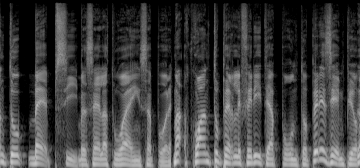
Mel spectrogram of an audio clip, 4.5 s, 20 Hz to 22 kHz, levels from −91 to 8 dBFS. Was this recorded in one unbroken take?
yes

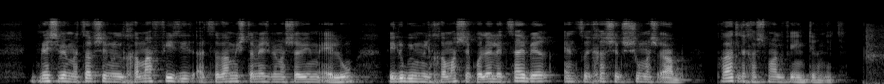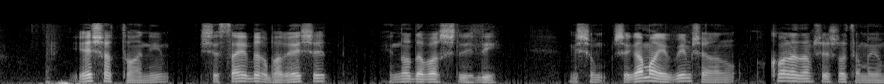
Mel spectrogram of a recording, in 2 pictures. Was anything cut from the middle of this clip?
no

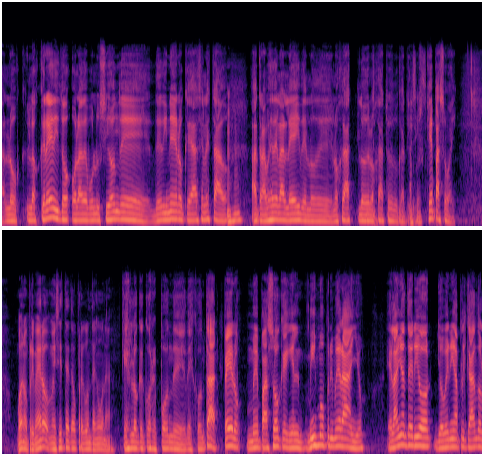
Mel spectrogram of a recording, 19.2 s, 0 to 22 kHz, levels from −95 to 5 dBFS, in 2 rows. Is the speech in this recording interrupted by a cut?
yes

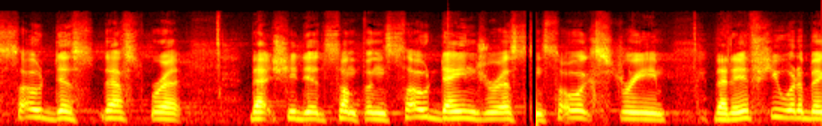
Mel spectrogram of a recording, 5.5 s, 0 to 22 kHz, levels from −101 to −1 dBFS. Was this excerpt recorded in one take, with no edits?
yes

